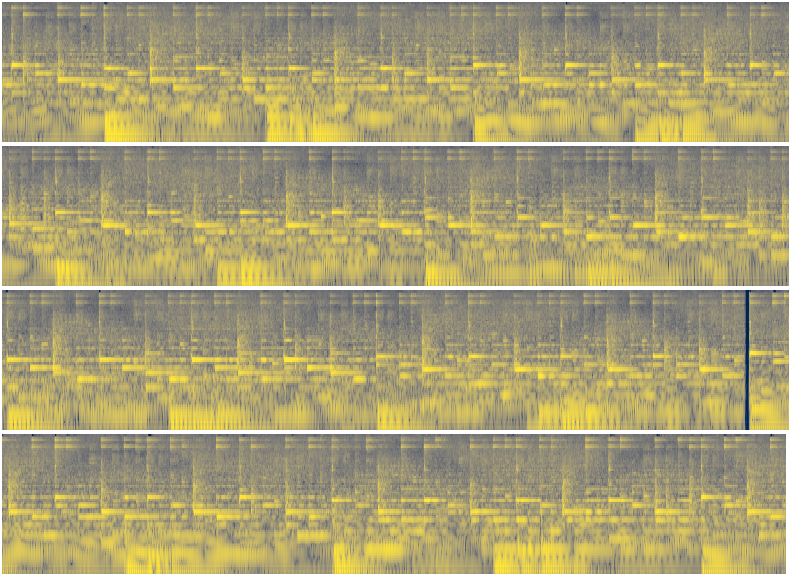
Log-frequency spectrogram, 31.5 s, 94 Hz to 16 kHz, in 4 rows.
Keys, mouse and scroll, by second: 0.8 r, 1.4 click, 2.0 r, 2.5 click, 2.7 g, 3.5 click, 3.7 ctrl+s, 5.2 click, 5.8 ctrl+s, 6.1 shift+middle click, 6.7 ctrl+middle click, 7.1 shift+middle click, 7.5 ctrl+middle click, 7.9 click, 8.6 ctrl+middle click, 9.0 shift+middle click, 9.4-11.2 ctrl+middle drag, 11.7 Tab, 12.8 middle click, 14.8 click, 29.1 click, 30.2 3, 30.3 click, 30.5-31.4 middle drag.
